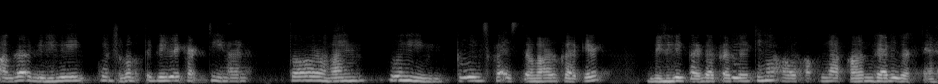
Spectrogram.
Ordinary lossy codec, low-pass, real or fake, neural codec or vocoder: none; 7.2 kHz; fake; codec, 16 kHz, 0.5 kbps, FreqCodec, smaller model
